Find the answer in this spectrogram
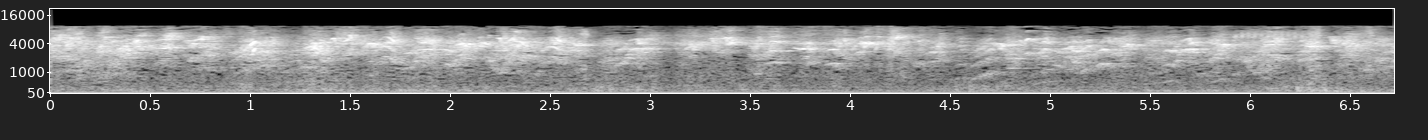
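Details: Young barn swallows in the nest being fed and raised, a loud chorus of shrill, overlapping chirps that rise and fall in waves throughout.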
